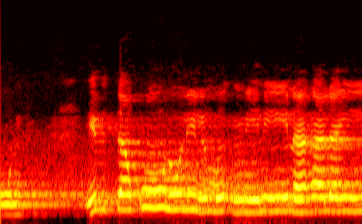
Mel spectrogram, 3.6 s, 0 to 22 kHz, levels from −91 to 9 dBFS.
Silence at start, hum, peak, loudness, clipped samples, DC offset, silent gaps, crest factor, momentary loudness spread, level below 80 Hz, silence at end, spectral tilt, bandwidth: 0 s; none; 0 dBFS; -15 LUFS; under 0.1%; under 0.1%; none; 14 dB; 10 LU; -70 dBFS; 0 s; -7 dB/octave; 5.4 kHz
